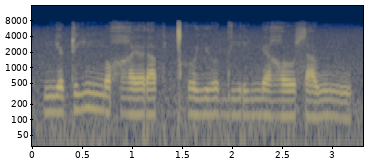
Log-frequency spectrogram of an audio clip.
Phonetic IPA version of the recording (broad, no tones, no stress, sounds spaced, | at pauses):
ɲ ɛ ʈ i ɲ ŋ o χ ʁ ɛ ɐ̯ ɾ a f ǀʰ ʊ lʲ ʊ d̪ i ɾ i ŋ ɛ ʁ o ɬ a w u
